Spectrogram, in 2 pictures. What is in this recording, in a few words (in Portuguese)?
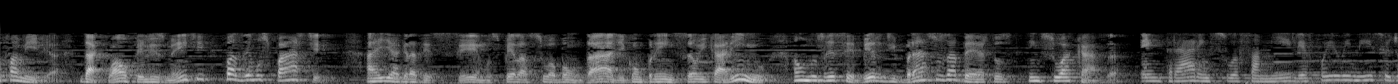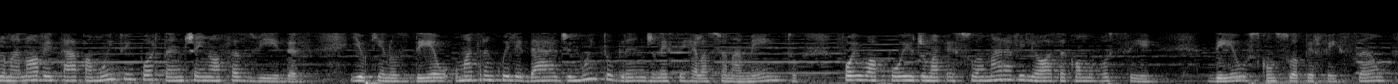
MÃE SOGRA DUAS VOZES, Telemensagens, Dia das Mães; Telemensagens 2017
